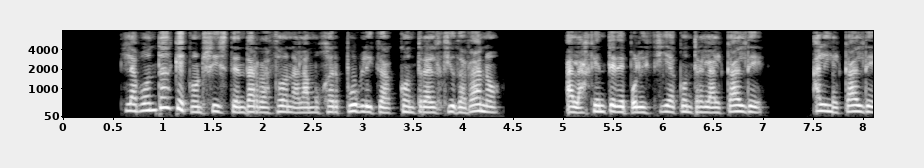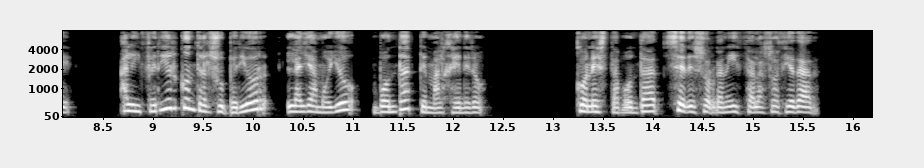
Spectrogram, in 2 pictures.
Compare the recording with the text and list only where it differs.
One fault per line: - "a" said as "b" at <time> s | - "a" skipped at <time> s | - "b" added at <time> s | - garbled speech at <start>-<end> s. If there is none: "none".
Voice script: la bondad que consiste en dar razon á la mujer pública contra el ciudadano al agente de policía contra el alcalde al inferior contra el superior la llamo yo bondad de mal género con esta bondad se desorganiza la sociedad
- "alcalde al" added at 7.7 s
